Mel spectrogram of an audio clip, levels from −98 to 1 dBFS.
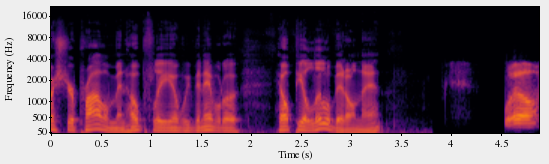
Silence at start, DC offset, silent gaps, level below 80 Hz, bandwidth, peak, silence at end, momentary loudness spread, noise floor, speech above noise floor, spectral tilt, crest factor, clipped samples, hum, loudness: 0 s; under 0.1%; none; -52 dBFS; 14.5 kHz; -16 dBFS; 0 s; 9 LU; -70 dBFS; 36 dB; -5.5 dB/octave; 20 dB; under 0.1%; none; -35 LUFS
